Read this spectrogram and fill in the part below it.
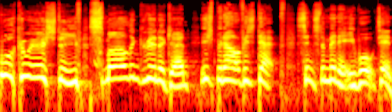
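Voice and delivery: very high, shrill, furious bellowing angry shout. Retelling an English journalist chasing someone out of a press conference, retelling a journalist's bellow.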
